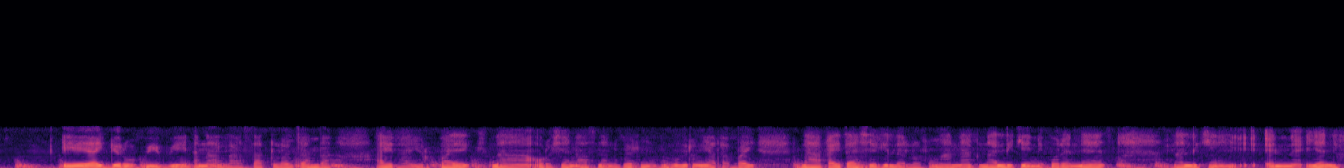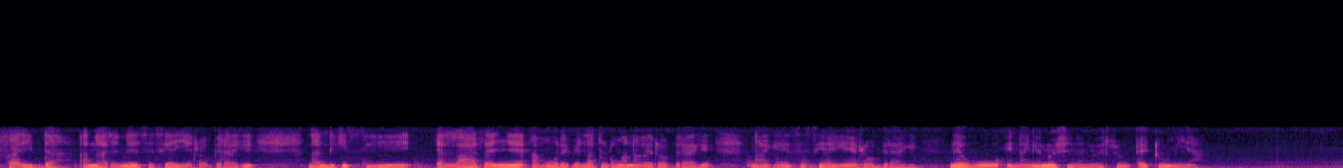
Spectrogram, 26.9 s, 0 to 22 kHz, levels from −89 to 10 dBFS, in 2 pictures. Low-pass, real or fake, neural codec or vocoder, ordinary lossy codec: 5.4 kHz; fake; codec, 24 kHz, 3.1 kbps, DualCodec; none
